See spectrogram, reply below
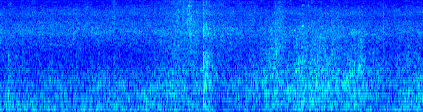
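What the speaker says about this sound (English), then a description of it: "Erratic storm, purple electricity mixed with blue." A video game storm roars steadily with gusting wind and crashing waves, a dense continuous rumble with a brief crackle partway through.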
